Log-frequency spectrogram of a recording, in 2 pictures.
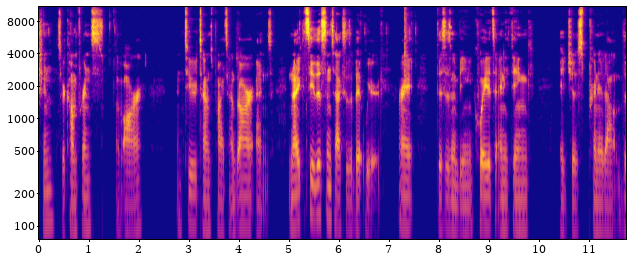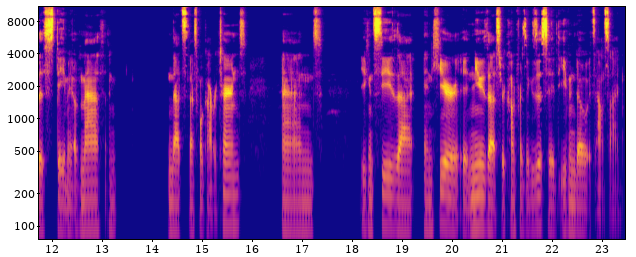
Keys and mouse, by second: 0.1 click, 0.7 click, 1.4 click, 1.5-2.2 typing, 5.2 click, 6.0-6.8 typing, 6.9 click, 8.0 click, 18.8 click, 22.0 click.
